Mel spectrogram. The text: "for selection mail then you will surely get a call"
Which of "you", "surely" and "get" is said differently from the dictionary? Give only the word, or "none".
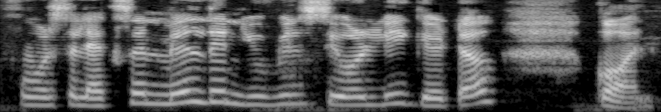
surely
